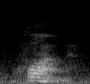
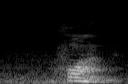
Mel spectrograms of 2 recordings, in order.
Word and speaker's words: Juan: not juan it's pronounced juan juan the j sounds like an h in english fun so again john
